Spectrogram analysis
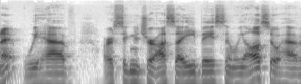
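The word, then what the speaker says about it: açaí: a lot about the aai I learned to pronounce the word because I always say aai and then I was corrected immediately say it is asai so about a year ago um Sylvester Stallone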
